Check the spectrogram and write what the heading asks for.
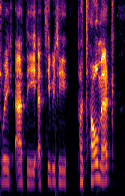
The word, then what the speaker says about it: Potomac: the at tbt potomac or um potamac as john called it before i um quickly let him know exactly how you say it hot potomac atomic bomb potomac maryland right on the potomac river is where we will find tpc potomac yes potomac potomac bomb but paw mac no it's plateau well actually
